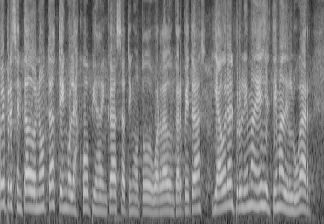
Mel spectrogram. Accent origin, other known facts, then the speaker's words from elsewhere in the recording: Toay, La Pampa, Argentina; Nosotros somos de Toay.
